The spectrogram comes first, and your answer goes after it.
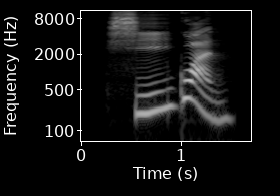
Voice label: "xi2guan4", Chinese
